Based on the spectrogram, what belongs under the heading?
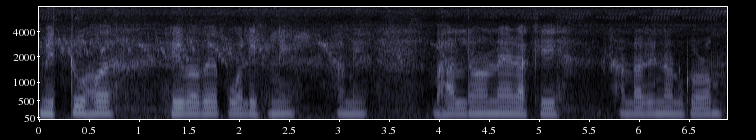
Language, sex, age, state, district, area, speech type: Assamese, male, 45-60, Assam, Charaideo, rural, spontaneous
